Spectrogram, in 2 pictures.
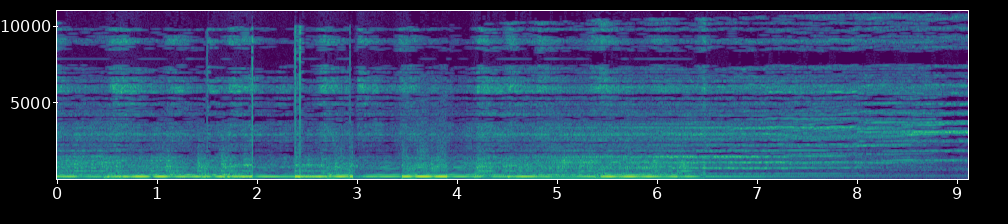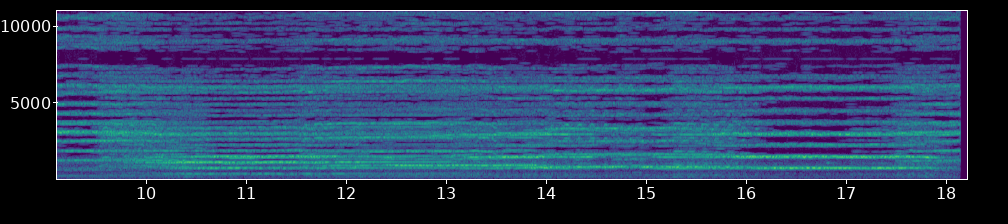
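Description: Beiguan ensemble music, Taiwanese temple wind-and-percussion music: loud held tones with struck percussion, dropping after about six seconds to a quieter passage of held melodic notes.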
